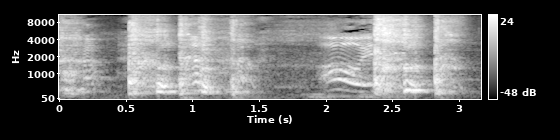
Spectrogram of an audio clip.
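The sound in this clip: Coughing and exhaling follow a first puff of marijuana. There are a few harsh, raspy coughs and breathy exhalations, with voiced, laugh-like sounds between the bursts.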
